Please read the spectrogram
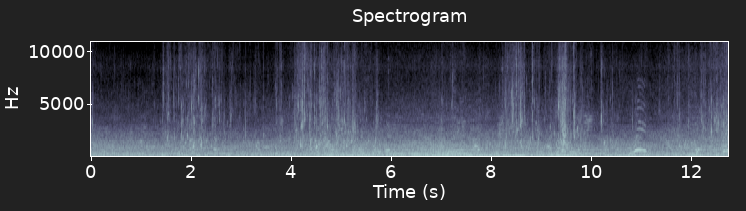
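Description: Sea water sloshing and slapping around a camera held at the surface while swimming, with a steady low rumble and several short splashes. Faint voices call out in the background during the second half.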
